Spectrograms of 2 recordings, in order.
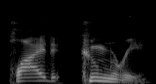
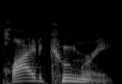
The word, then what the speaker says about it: Plaid Cymru: Plaid Cymru is how it's said anyway. Plaid Cymru.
